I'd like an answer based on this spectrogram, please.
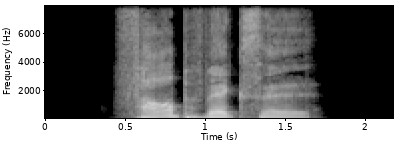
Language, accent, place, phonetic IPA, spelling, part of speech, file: German, Germany, Berlin, [ˈfaʁpˌvɛksl̩], Farbwechsel, noun, De-Farbwechsel.ogg
- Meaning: colour change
